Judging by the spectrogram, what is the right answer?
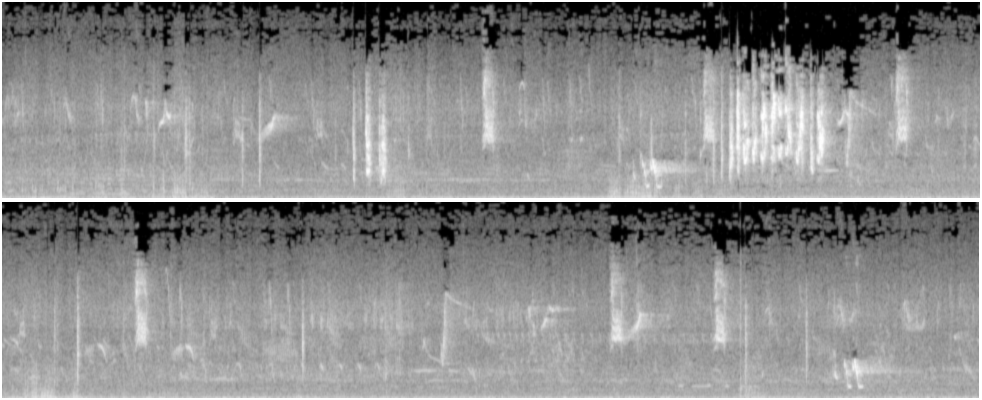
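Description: Assorted wild birds calling and chirping, with short high calls scattered throughout and one loud, rapid chattering run of calls about ten seconds in.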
